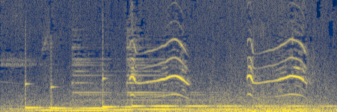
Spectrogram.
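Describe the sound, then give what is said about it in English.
Several high, warbling chirps from small birds in a nest rise and fall in quick bursts inside a parking atrium next to the elevator bank, layered over steady electronic tones and a low background hum. “I hear a bird. It's a nest in here.”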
